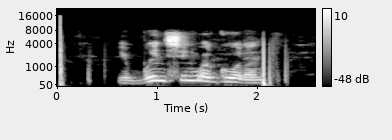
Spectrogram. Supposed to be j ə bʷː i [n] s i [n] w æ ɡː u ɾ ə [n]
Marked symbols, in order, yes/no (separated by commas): yes, yes, yes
